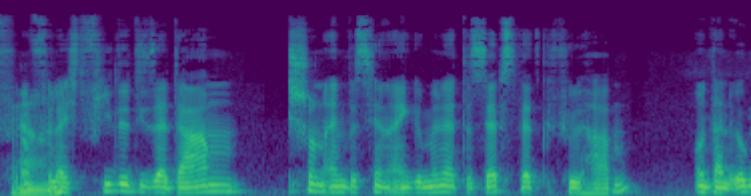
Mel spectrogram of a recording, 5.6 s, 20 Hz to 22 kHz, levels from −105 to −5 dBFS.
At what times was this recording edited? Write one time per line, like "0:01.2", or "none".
0:02.2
